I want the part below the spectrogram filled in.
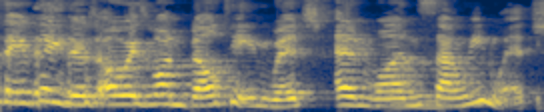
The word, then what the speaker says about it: Beltane: Well, I pronounce it Beltane. There are other pronunciations. Mm-hmm. You have to remember different parts of the world, different ways we're saying things.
